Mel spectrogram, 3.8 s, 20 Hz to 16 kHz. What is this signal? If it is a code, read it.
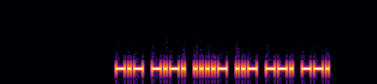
Morse code, heard as a keyed tone, about 40 wpm, 700 Hz. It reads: KC4UGG
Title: USA Call Signs - 6 Characters - 2x Character Spacing - 40wpm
